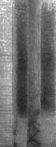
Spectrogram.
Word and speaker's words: precise: Precise, stress on size, precise, precise.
